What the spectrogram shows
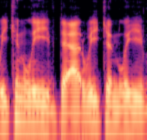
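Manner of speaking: ordinary talk, nothing marked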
